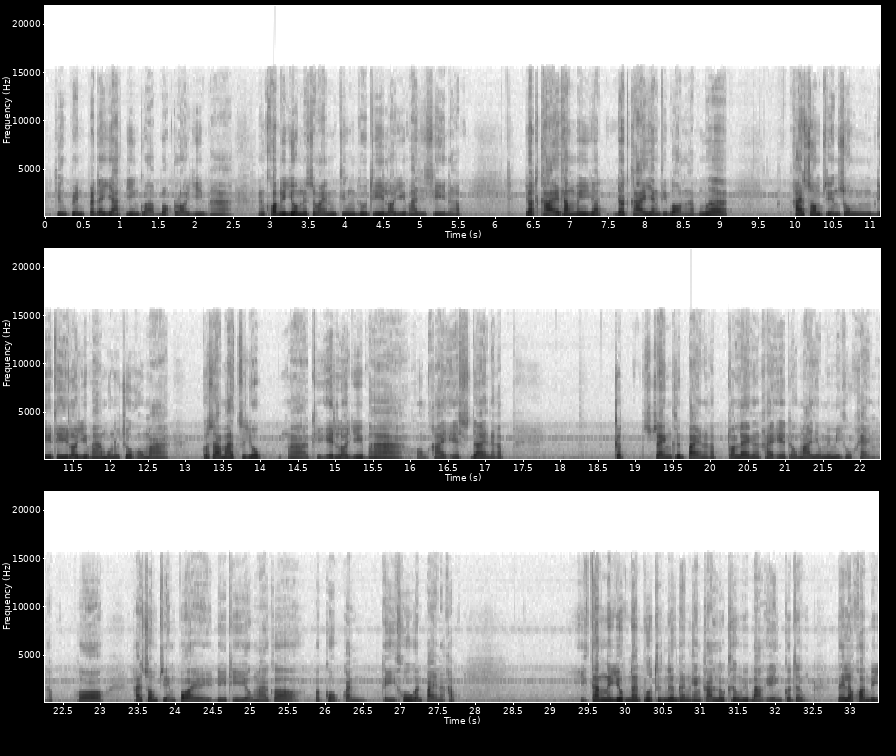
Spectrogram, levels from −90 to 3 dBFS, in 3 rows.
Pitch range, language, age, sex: 115-145 Hz, Thai, 60-79, male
